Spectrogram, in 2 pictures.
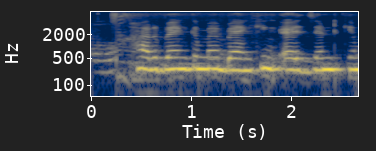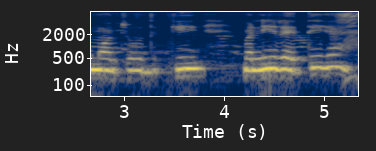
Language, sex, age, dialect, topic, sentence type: Hindi, female, 18-24, Awadhi Bundeli, banking, statement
